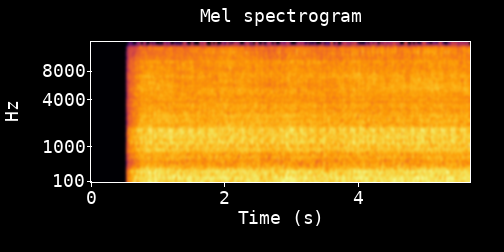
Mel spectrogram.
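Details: SsangYong Kyron engine at idle: a steady rattling beat a bit over three times per second rides over the running noise; extraneous engine noise, source not pinned down.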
